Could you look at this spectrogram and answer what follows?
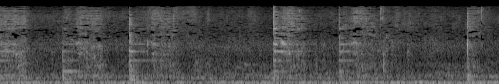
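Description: A spoon stirring boiled raw-mango pieces in bubbling jaggery syrup in a metal kadai, scraping against the pan about six times. The syrup sizzles steadily underneath as the water from the mango cooks off.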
